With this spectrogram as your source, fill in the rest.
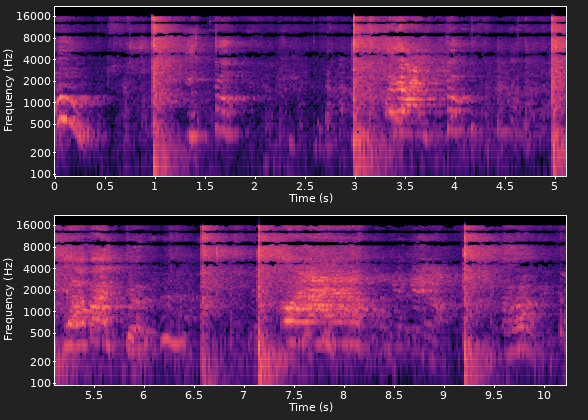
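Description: Kicks smack loudly against a padded shield.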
